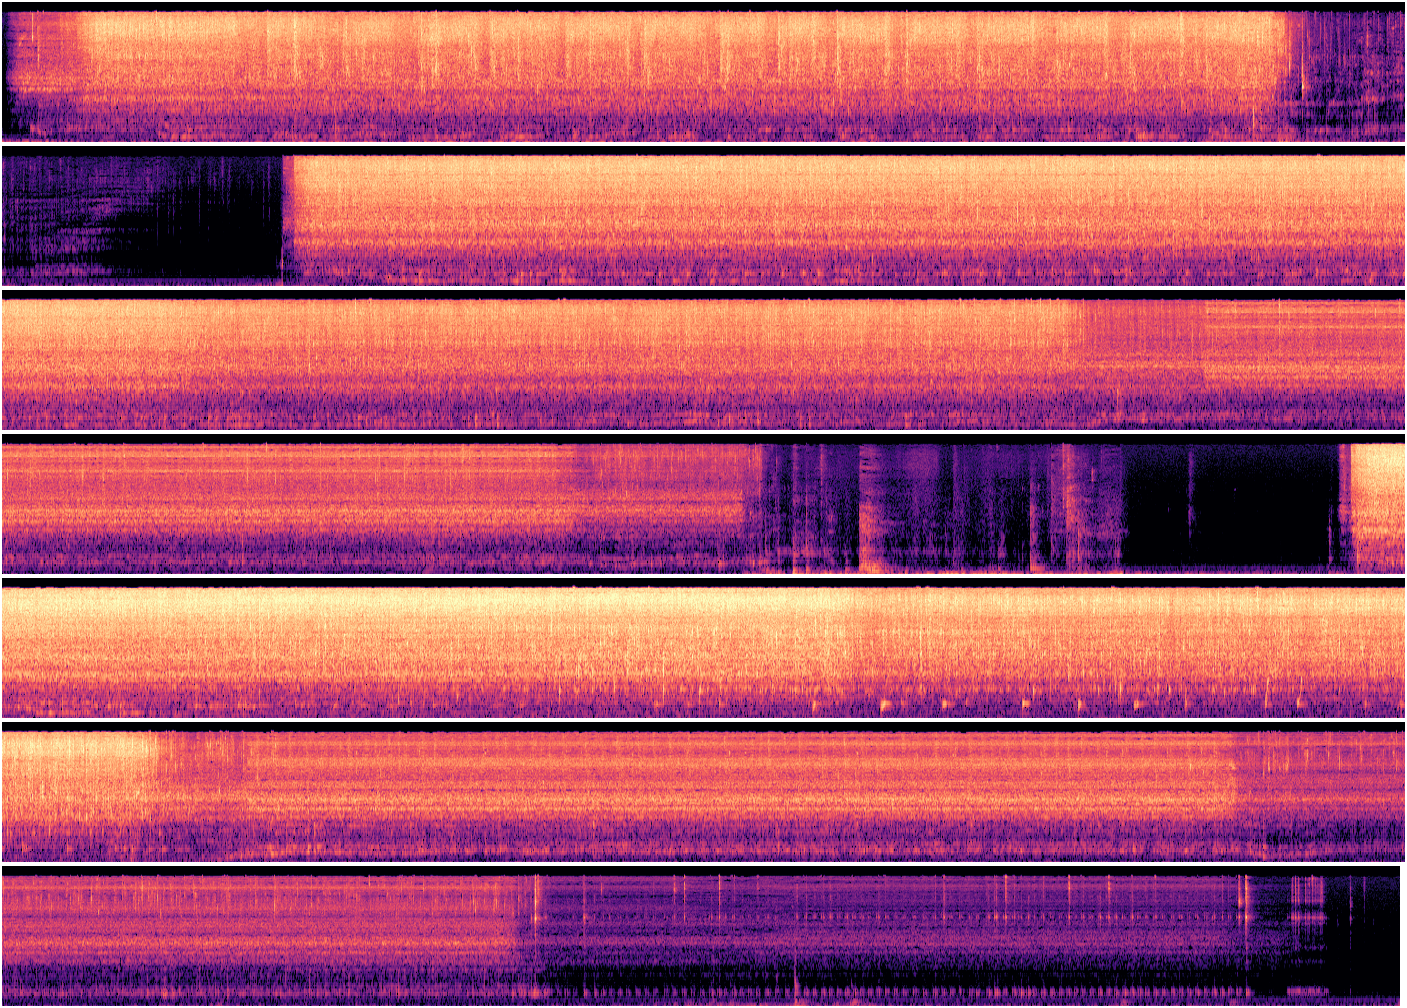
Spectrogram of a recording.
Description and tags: Water tap flow different strenght bathroom CsG
running, sink, tap, water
